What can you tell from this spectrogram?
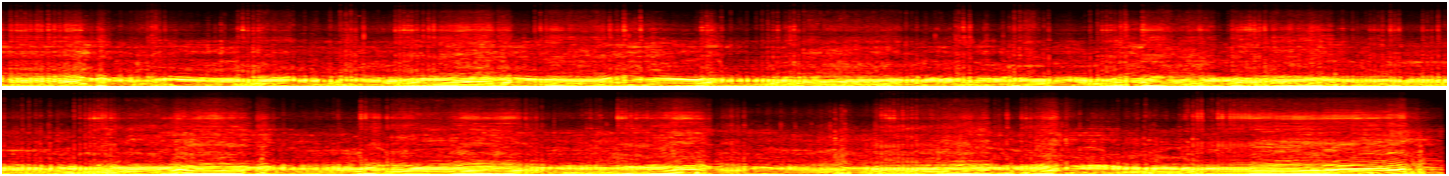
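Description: Dirt bike engine revving up and down over and over as the bike is ridden on a rough trail, its pitch rising and falling every second or two, with frequent knocks from the bike over bumps.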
